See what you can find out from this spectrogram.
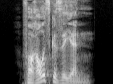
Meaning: past participle of voraussehen
- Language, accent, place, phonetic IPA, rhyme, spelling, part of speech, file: German, Germany, Berlin, [foˈʁaʊ̯sɡəˌzeːən], -aʊ̯sɡəzeːən, vorausgesehen, verb, De-vorausgesehen.ogg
